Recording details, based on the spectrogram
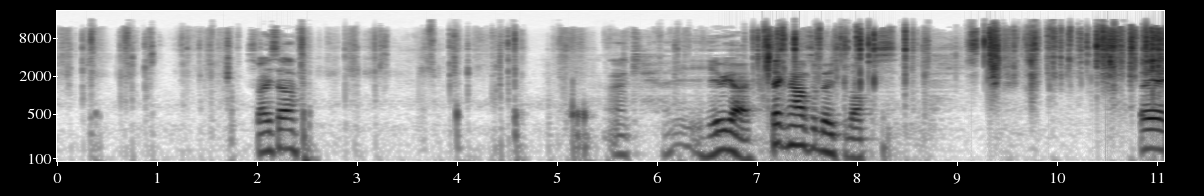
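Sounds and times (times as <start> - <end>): foil wrapper tearing: 7.0 - 11.0.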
